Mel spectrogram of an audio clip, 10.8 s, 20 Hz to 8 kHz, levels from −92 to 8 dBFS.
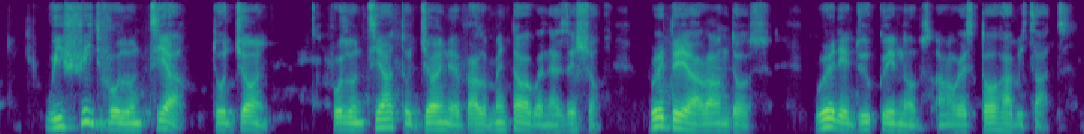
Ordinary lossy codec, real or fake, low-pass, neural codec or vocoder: Opus, 64 kbps; fake; 7.2 kHz; codec, 16 kHz, 4 kbps, X-Codec, HuBERT features, trained on LibriSpeech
